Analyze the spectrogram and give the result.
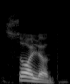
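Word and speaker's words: solod: як він є так Але вимовляється воно на Полтавський манер тобто з м'якою л сольод ну і тут же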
